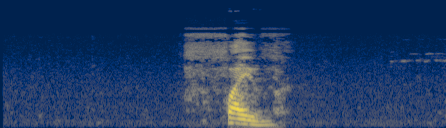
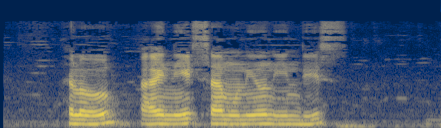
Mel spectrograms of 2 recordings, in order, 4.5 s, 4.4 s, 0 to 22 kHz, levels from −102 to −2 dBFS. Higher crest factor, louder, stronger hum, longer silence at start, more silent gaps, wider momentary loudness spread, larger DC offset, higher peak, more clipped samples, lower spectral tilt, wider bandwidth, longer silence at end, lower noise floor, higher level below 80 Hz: first, 24 dB vs 18 dB; about the same, -18 LUFS vs -18 LUFS; neither; first, 2.3 s vs 0.7 s; neither; first, 27 LU vs 13 LU; neither; about the same, -2 dBFS vs -2 dBFS; neither; about the same, -6 dB/octave vs -6 dB/octave; second, 9.2 kHz vs 11.5 kHz; first, 1.75 s vs 0.8 s; first, -71 dBFS vs -53 dBFS; second, -68 dBFS vs -48 dBFS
